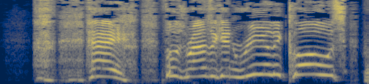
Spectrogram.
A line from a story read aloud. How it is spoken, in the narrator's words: Remy gasped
